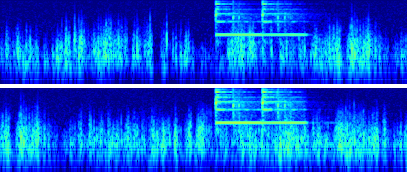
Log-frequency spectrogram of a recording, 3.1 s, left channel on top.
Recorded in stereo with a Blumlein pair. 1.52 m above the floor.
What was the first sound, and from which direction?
A bell, 20° right.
